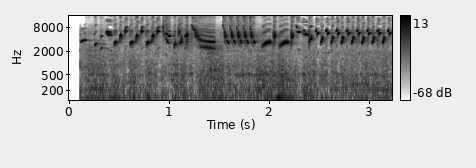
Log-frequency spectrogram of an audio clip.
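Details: European goldfinch song, a fast, unbroken twittering of bright high notes with buzzy descending slurs and rapid repeated trills near the end.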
